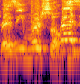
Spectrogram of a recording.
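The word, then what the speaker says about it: Resimercial: We have Chris Foster showcasing the Resi-mercial movement. Am I saying it right, Chris? Resi-mercial. Okay, excellent. So tell us more about it.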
